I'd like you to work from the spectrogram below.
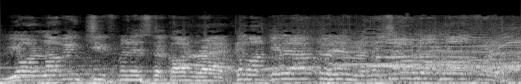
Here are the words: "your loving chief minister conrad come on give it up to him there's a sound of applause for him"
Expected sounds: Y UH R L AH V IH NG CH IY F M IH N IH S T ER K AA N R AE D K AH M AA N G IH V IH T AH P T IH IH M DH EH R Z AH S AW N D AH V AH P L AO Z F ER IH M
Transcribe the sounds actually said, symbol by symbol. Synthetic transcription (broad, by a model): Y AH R L AH V IH NG CH IY F M IH N IH S T ER K AA N R AE D K AH M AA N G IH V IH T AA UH T IH IH M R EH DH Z AH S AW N AH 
